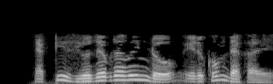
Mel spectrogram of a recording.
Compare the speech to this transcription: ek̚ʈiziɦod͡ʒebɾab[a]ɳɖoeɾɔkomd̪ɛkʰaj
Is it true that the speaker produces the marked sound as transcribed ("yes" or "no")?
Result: no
